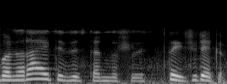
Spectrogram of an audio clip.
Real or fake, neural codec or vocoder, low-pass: fake; codec, 24 kHz, 1.2 kbps, DualCodec; 5.4 kHz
